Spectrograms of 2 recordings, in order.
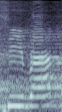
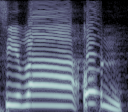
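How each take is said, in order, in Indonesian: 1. Vokal pertama i pendek, akhiran terbuka pendek. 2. Vokal pertama i pendek, akhiran panjang dengan hamzah. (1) "siwa karido, seperti kata ridho" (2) "siwaun seperti binaun"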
